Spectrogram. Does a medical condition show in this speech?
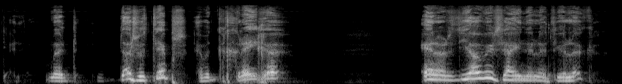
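Yes: Down syndrome; congenital, present since birth; speaks well by own and host's account, expresses himself clearly.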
